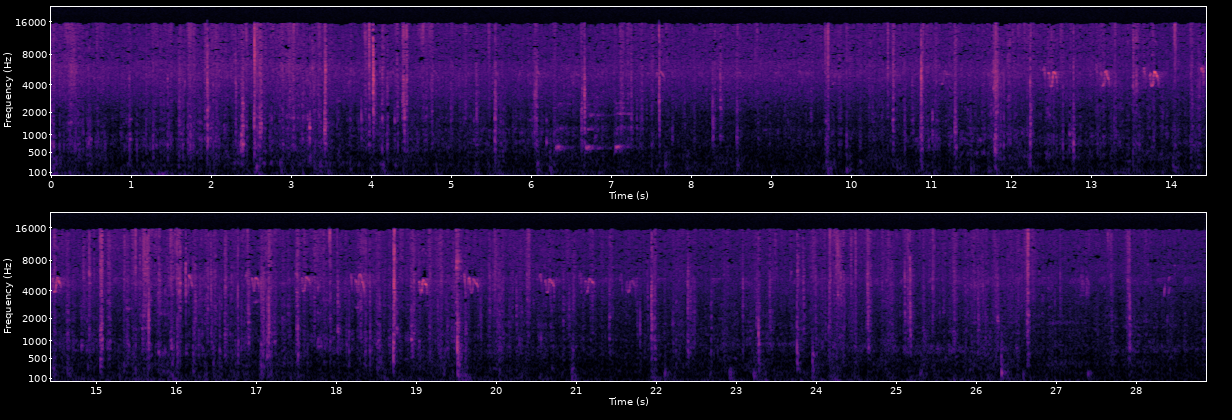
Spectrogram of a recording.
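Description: Faint scattered taps and clicks of a Central Asian Shepherd puppy's paws and claws on wooden plank boards as it moves about and noses the floor. A bird chirps briefly in short high notes about halfway through.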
